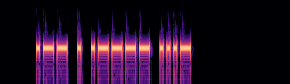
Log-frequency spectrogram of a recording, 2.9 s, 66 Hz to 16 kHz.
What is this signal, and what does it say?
Morse code, heard as a keyed tone, about 34 wpm, 700 Hz. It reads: WE1V
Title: USA Call Signs - 4 Characters - Repeated 3x - 35wpm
